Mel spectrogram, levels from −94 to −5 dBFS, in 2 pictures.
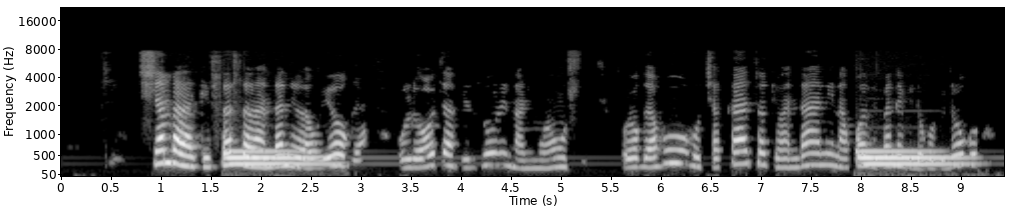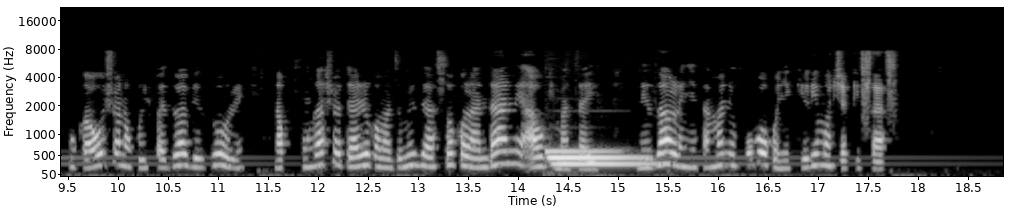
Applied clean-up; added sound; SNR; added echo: classical method spectral subtraction.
